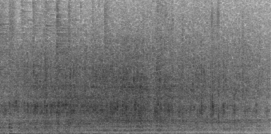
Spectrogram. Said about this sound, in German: Er springt in den Lieferwagen. Die fahren zu uns.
